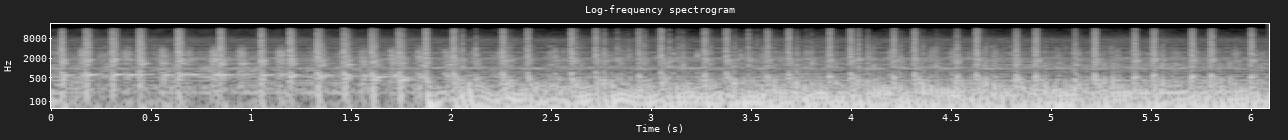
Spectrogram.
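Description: Live band playing instrumentally: a fast, even drum pattern of about eight sharp hits a second, joined about two seconds in by a heavy, sustained low bass.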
